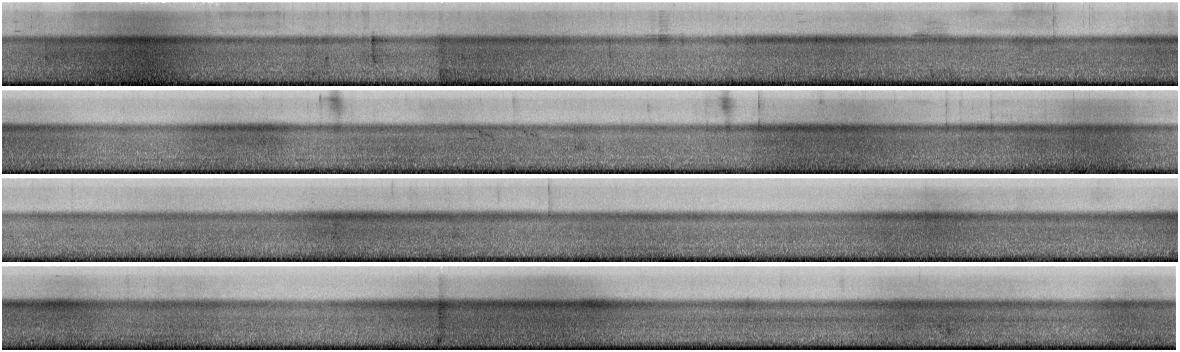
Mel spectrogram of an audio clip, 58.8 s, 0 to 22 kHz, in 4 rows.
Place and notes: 馬鼻灣海濱公園, Beigan Township - Waterfront Park
Waterfront Park, On the coast, Sound of the waves, Birds singing
福建省, Mainland - Taiwan Border, 15 October 2014, ~15:00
